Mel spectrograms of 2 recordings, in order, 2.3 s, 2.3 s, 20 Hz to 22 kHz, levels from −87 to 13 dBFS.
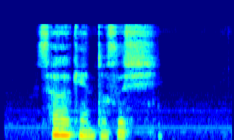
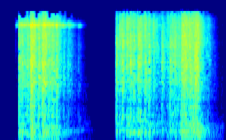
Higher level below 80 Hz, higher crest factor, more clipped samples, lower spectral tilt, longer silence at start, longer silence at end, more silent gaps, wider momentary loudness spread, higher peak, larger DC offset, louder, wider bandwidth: about the same, -60 dBFS vs -62 dBFS; about the same, 18 dB vs 20 dB; neither; first, -4 dB/octave vs 1.5 dB/octave; first, 0.4 s vs 0.15 s; first, 0.75 s vs 0.15 s; second, none vs 1.00-1.14 s; about the same, 9 LU vs 11 LU; second, -12 dBFS vs -2 dBFS; neither; second, -26 LUFS vs -17 LUFS; second, 11.5 kHz vs 16.5 kHz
